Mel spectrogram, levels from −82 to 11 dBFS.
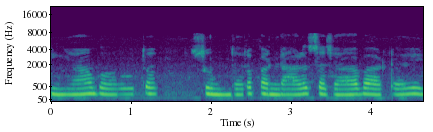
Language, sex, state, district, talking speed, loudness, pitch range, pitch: Bhojpuri, female, Uttar Pradesh, Deoria, 75 wpm, -16 LUFS, 205-225 Hz, 215 Hz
